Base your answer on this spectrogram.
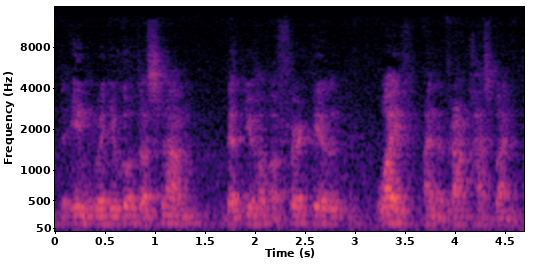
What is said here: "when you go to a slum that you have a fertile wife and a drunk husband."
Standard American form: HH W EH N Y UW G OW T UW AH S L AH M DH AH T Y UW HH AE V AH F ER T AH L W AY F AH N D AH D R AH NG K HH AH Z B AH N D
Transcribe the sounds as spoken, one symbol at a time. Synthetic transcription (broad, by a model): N W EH N Y UW G OW T UW AH S L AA M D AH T Y UW HH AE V AH F ER T AH L W AY F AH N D AH D R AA NG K HH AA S B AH N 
